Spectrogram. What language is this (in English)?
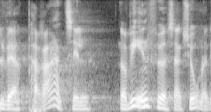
Danish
